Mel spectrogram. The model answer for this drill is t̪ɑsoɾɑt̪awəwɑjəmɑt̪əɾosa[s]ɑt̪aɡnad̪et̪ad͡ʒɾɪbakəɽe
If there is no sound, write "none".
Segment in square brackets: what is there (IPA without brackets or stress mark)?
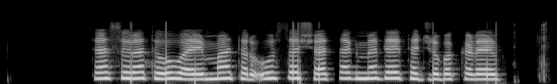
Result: ʃ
